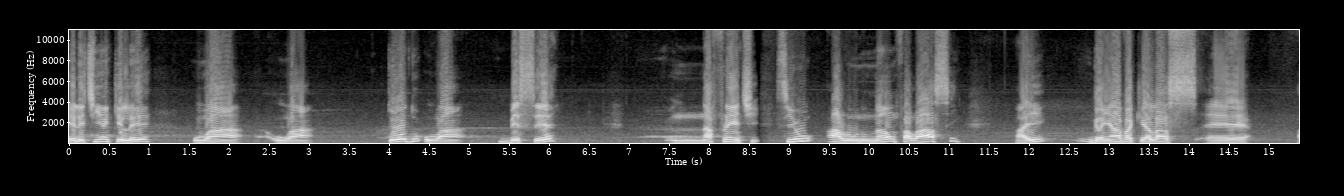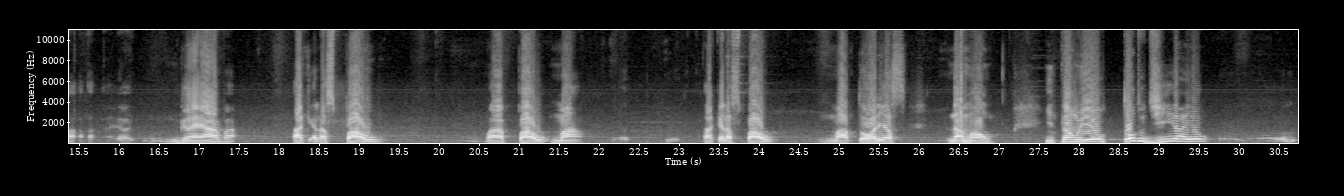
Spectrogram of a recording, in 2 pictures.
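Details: Adult man who stutters, interviewed in a documentary on stuttering; audible sound and word repetitions; stuttering.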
